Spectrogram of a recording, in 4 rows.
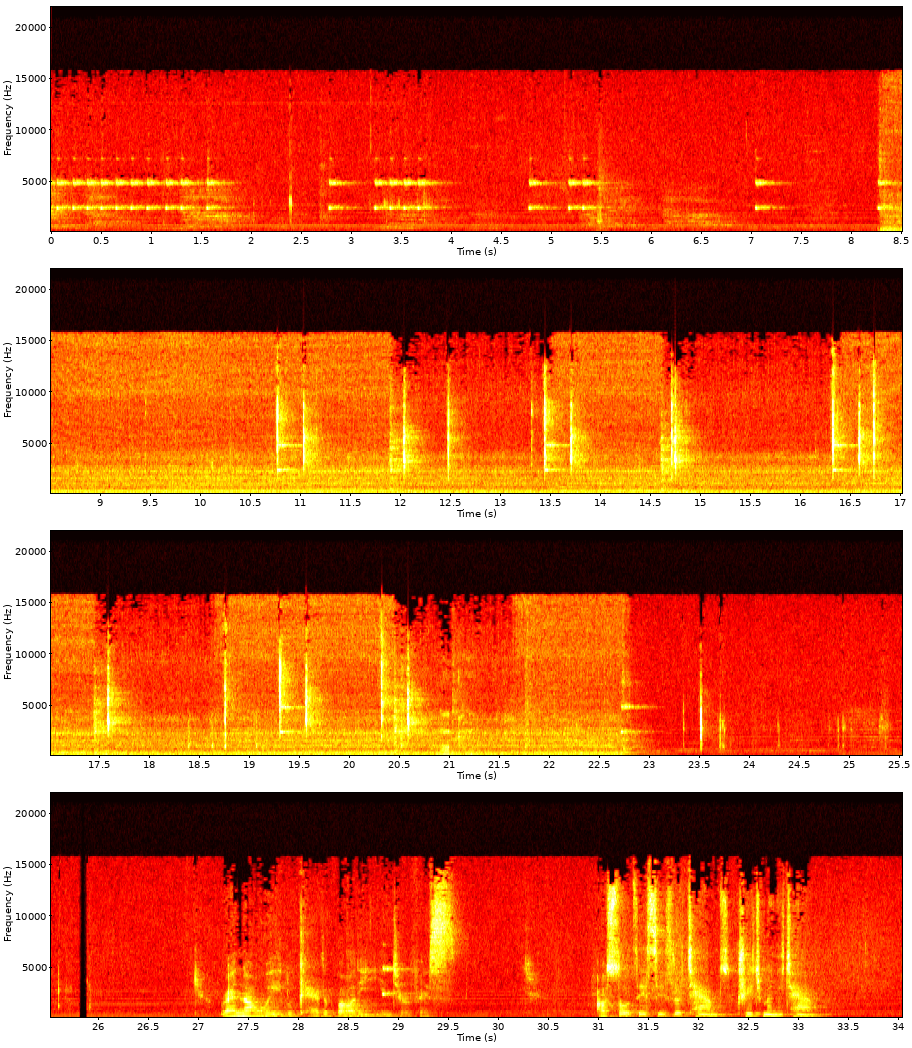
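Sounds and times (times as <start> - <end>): machine low hum: 7.0 - 31.5
sharp clicks: 16.3 - 17.7, 20.3 - 20.7.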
